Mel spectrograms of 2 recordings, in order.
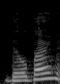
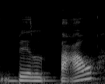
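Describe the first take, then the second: First: The name ends in a single 'o' vowel. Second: The name ends in an 'a-o' vowel sequence. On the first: The speaker calls it wrong. "not Bilbo" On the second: The speaker calls it right. "it's Bilbao"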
